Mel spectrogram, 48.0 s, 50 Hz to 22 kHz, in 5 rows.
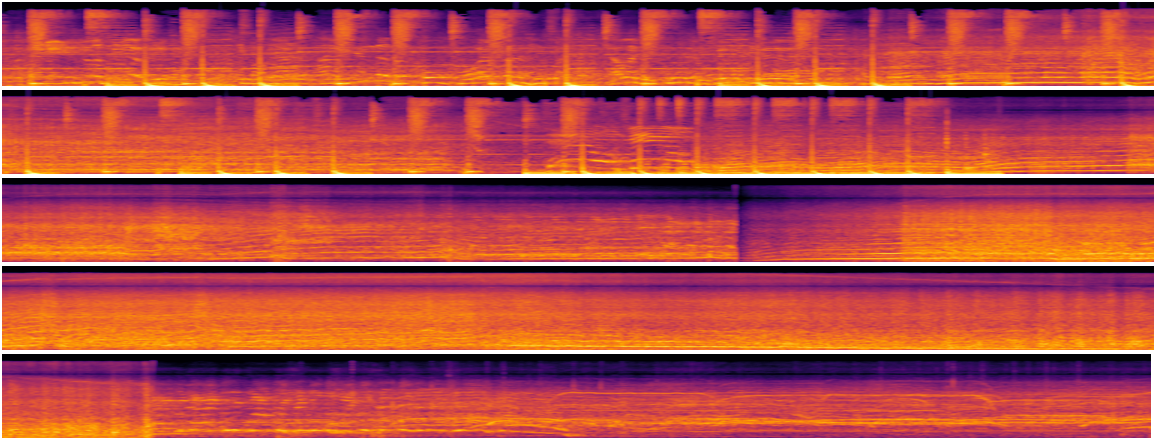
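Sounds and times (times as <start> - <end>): drag car engine shifting gears: 0.0 - 39.7.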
